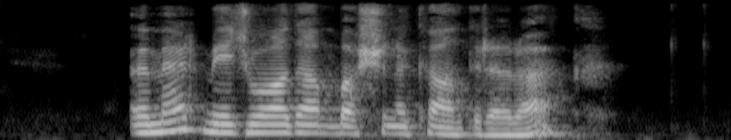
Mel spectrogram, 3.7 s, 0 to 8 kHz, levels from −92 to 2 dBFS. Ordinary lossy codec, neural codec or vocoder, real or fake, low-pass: Opus, 64 kbps; codec, 16 kHz, 2 kbps, X-Codec, WavLM features, trained on Multilingual LibriSpeech; fake; 7.2 kHz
